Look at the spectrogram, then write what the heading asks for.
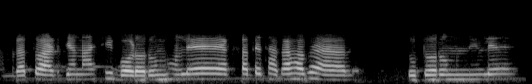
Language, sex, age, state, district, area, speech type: Bengali, female, 45-60, West Bengal, Jhargram, rural, conversation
